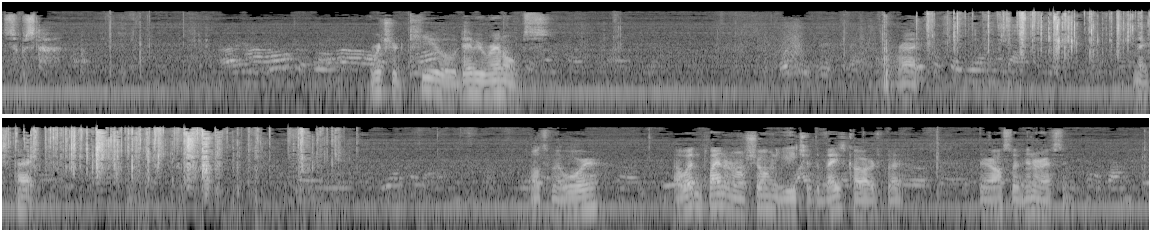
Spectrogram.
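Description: Trading cards rustle and flick as they are flipped through in hands.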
